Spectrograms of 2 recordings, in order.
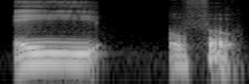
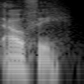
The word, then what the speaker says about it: Aoife: A Ofo. It's Alfie. I turn, correcting his pronunciation. I give him my thin, indulgent library smile. It's an old Gaelic name. You may pronounce it Aoife.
